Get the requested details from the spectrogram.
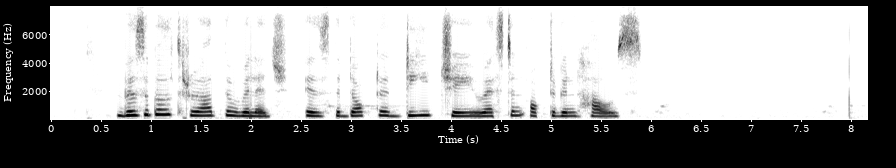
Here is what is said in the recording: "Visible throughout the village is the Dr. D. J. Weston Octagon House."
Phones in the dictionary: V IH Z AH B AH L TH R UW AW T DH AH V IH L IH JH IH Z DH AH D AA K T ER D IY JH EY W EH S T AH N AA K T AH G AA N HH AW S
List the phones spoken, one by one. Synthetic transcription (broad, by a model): V IH Z AH B AH L T R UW AW T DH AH V IH L IH JH IH Z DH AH D AA K T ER D IY JH EY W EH S T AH N AA K T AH G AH N HH AW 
